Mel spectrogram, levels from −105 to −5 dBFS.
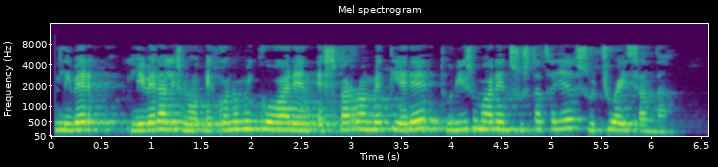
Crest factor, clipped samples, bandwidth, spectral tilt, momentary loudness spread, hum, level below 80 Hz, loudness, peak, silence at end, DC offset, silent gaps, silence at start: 16 dB; under 0.1%; 8 kHz; -4.5 dB/octave; 10 LU; none; -66 dBFS; -17 LUFS; 0 dBFS; 0.35 s; under 0.1%; none; 0.05 s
